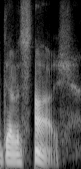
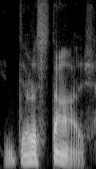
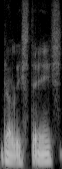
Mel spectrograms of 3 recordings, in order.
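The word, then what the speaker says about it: délestage: It's pronounced deis. D E L E S T A G E Dage, not daily stage, deris.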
